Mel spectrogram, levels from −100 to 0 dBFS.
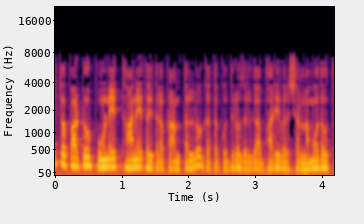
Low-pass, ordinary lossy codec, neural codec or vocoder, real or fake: none; none; none; real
